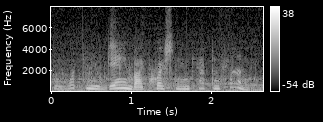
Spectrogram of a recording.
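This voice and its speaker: A woman's voice: on the high side, a little fast, muffled recording, close to an everyday voice. An actress playing a bold young lady adventurer in a 1930s radio drama style. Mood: composed, affectionate. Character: bold young lady stowaway, anxious companion of the hero. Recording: noisy old radio drama recording.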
